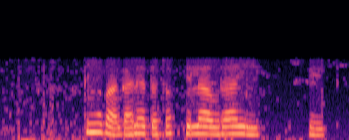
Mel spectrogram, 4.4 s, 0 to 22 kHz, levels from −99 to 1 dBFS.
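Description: Speech heard through a narrowband call path with nothing above 4 kHz, which fits G.711 mu-law at 64 kbps, carries overdone noise removal for its whole length. The suppressor has pulled individual frequency bands down wherever they sat near its noise estimate, so the background drops and breaks up into twinkling specks, and quieter parts of the voice are gated away with it. There are two short concealed packet losses, at 0.42 to 0.46 s and at 1.66 to 1.69 s, the second just before "achop pilau". Each gap sounds like about 20 ms of missing audio, which fits one lost packet. The decoder bridged each gap by extending the preceding sound and then crossfaded back into the real signal, so each one comes through as a brief smear or wobble.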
